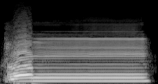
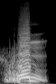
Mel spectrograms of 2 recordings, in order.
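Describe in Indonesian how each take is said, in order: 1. Huruf m diucapkan dengan dengung sengau. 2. Huruf m dipotong secara tiba-tiba. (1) "tidak boleh dibaca dengung" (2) "atau dihentak"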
